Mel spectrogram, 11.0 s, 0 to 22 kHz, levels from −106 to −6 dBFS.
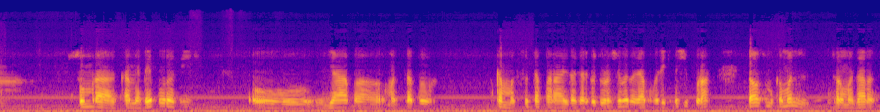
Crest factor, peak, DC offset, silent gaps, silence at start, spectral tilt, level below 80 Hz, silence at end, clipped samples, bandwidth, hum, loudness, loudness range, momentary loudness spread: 20 dB; -6 dBFS; under 0.1%; none; 0 s; -8 dB/octave; -44 dBFS; 0 s; under 0.1%; 4.6 kHz; none; -26 LUFS; 3 LU; 22 LU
